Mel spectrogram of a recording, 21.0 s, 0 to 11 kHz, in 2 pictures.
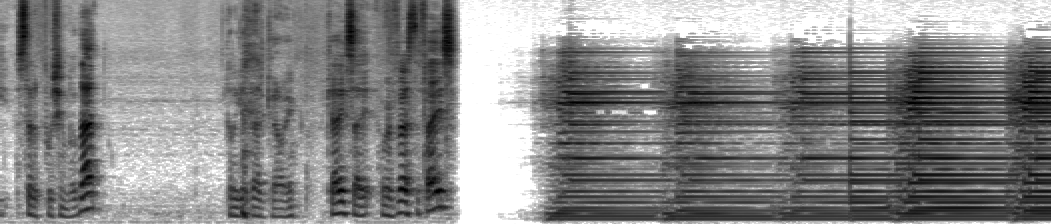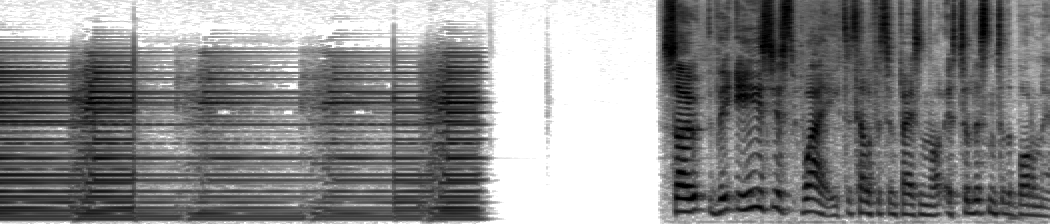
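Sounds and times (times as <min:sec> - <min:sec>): electric guitar strumming chord: 0:05.3 - 0:15.4.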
